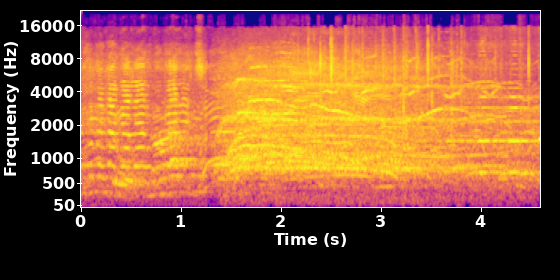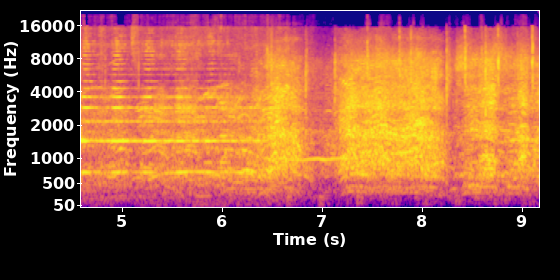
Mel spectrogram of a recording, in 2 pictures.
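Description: A large crowd of Caprichoso boi-bumbá fans in Parintins, Amazonas, shouts and cheers in a loud, sustained roar, swelling and surging with scattered yells and chatter mixed in.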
